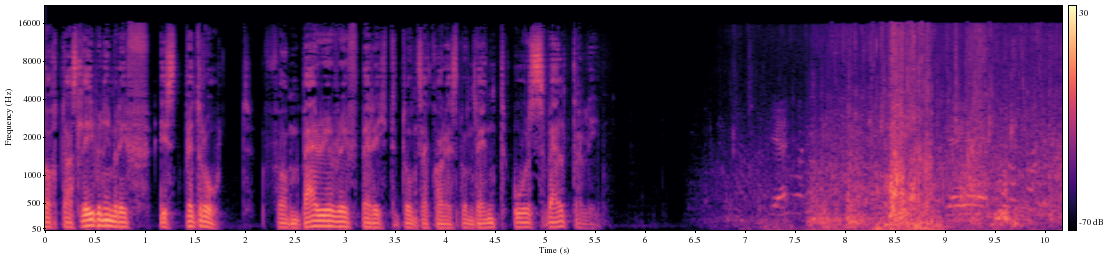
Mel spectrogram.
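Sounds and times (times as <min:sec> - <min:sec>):
speech: 0:00.1 - 0:05.6, 0:07.6 - 0:08.8
snorkelers splashing water beside a boat: 0:06.5 - 0:10.1
person dropping into water with a broadband splash: 0:07.6 - 0:10.1.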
